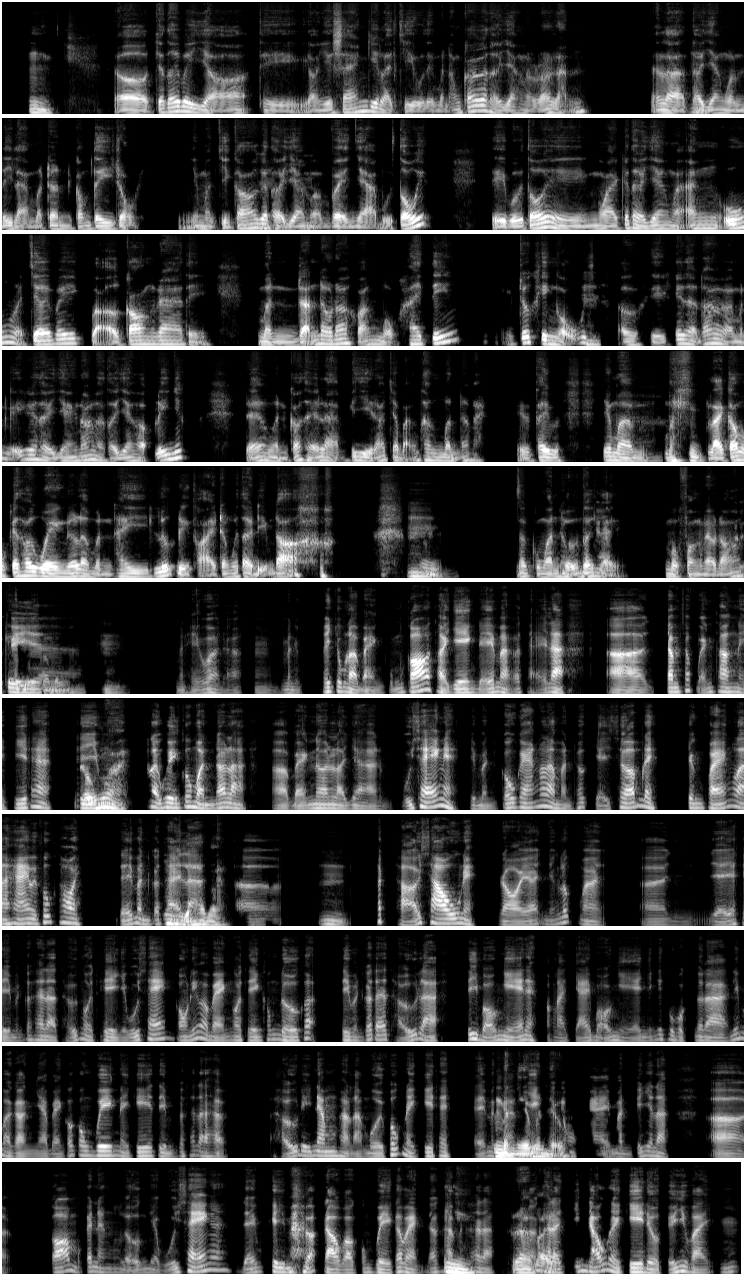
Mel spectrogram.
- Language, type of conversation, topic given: Vietnamese, advice, Làm sao bạn có thể giảm căng thẳng hằng ngày bằng thói quen chăm sóc bản thân?
- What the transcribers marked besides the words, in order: other background noise; laughing while speaking: "mình"; laughing while speaking: "đó"; laughing while speaking: "mà"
